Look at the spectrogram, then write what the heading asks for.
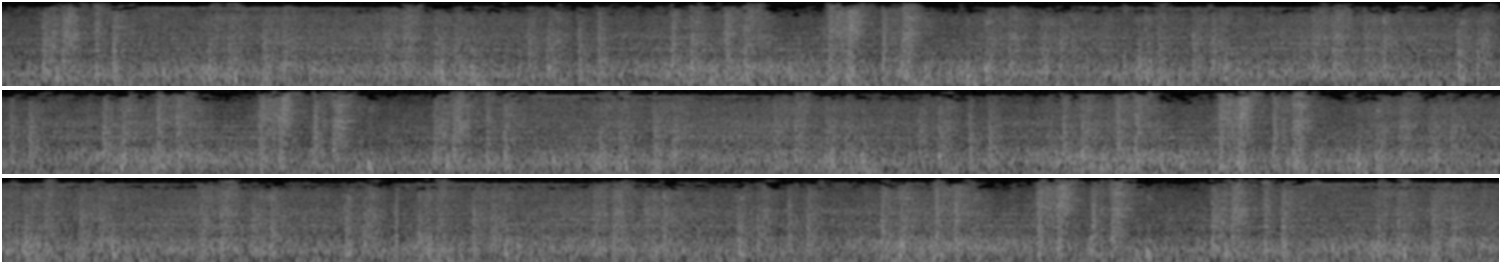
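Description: A train running steadily on rails: a continuous rumble with occasional sharper clicks from the wheels.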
